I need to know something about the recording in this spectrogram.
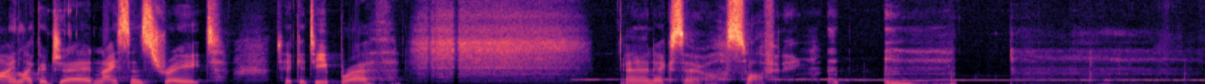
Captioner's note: clears throat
